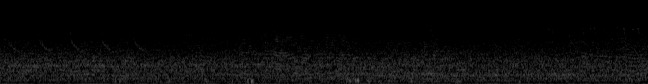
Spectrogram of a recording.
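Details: Steady, unbroken droning hum of honey bees in a top-bar hive, broad and even throughout, with a couple of soft low knocks.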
